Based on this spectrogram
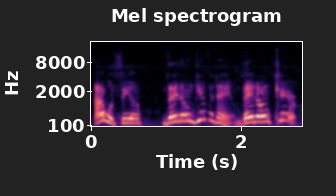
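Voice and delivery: high, heated indignation; indignant. Real, not acted. Host voicing the drivers' hurt, indignant. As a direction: let them hear the outrage.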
